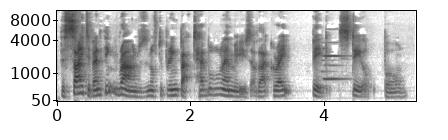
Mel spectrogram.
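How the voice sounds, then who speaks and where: Man, bright forceful voice, children's story reading, dramatic delivery, emphatic pauses, schoolteacher manner. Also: a little high, gravelly. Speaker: primary school teacher reading to pupils.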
